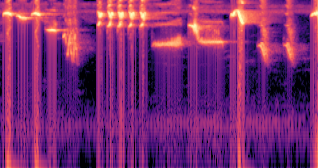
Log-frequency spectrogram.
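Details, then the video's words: Wild male tledekan from Mount Merapi: high sharp chirps, a quick rattling burst of four or five notes, then a longer steady whistle sliding down, followed by squeaky twitters. "Suara asli tledekan gunung merapi FULL GACOR"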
